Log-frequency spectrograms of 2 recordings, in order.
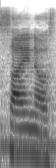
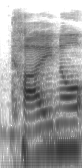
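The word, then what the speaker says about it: Cyno: By the way, that's how you pronounce Sino's name.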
